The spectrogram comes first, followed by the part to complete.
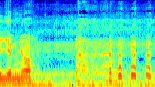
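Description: A Kobelco hydraulic excavator's diesel engine idling, a steady low hum under talk.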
